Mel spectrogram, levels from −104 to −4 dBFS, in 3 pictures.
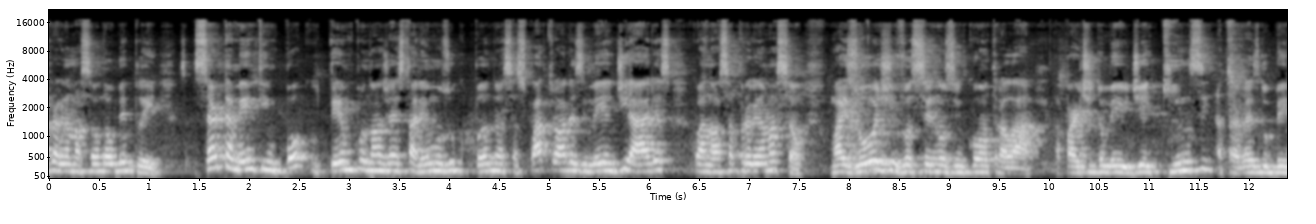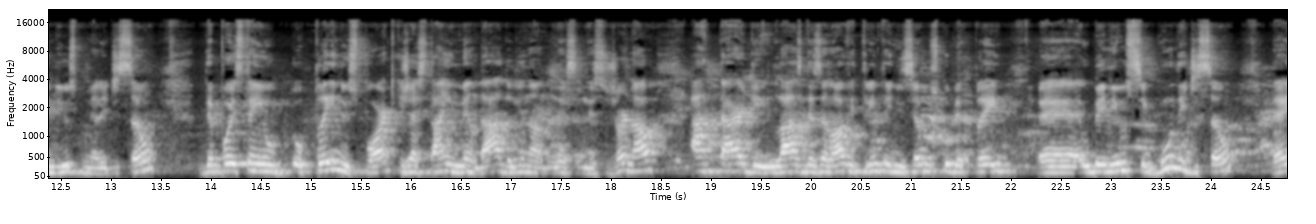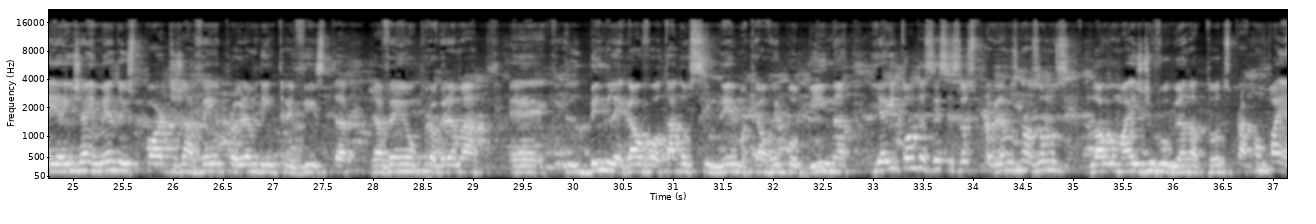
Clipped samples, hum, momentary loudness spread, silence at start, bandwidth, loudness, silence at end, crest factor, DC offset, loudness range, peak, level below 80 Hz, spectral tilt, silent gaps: under 0.1%; none; 6 LU; 0 s; 17.5 kHz; -18 LUFS; 0 s; 14 dB; under 0.1%; 2 LU; -4 dBFS; -58 dBFS; -5 dB/octave; none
